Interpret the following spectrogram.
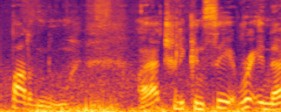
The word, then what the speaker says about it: Pärnu: I'm going to say you pronounce it Pärnu.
